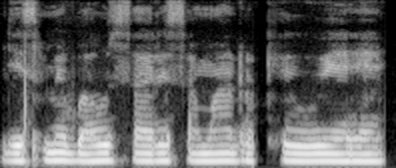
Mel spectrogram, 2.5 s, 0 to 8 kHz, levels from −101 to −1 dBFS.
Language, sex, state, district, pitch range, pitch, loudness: Hindi, male, Jharkhand, Ranchi, 135-140 Hz, 135 Hz, -13 LUFS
